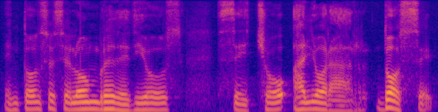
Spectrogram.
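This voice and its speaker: A man's voice: medium pitch, fairly even intonation, takes it slowly, dark tone. A man, a pastor teaching a Bible study in an earnest storytelling manner, calling his listeners brothers.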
